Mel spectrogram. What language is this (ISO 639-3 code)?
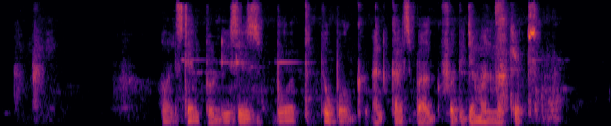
eng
